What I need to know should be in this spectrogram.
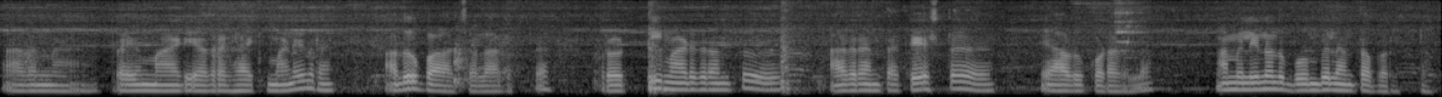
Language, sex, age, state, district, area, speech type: Kannada, female, 30-45, Karnataka, Koppal, urban, spontaneous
